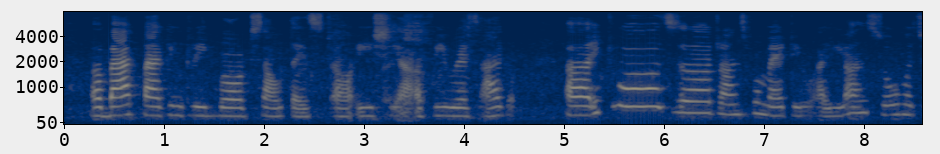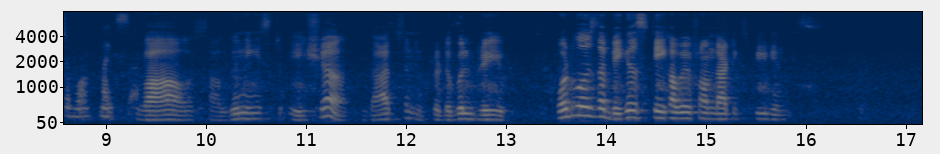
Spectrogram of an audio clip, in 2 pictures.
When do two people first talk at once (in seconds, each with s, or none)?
none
